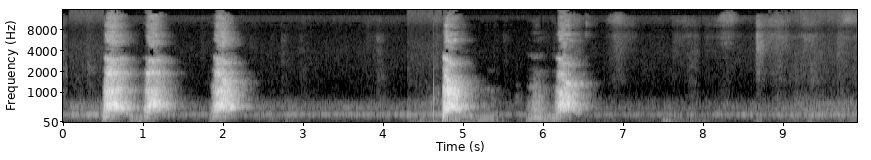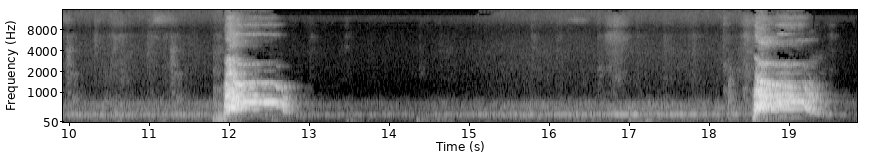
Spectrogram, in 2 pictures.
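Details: Smudge the female Beagle raises the alarm at booming fireworks one Friday evening, giving loud, ferocious barks in short bursts of two or three, separated by long pauses, over a constant low background hum.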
